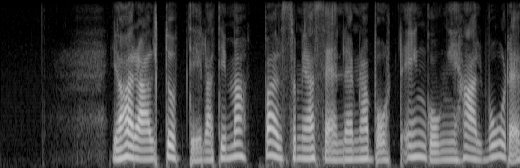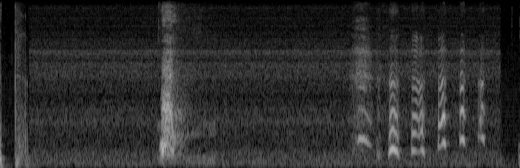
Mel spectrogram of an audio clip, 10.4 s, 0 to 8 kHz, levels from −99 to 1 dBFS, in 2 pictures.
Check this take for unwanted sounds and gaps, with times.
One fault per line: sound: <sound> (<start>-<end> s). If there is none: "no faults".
sound: bark (6.8-7.4 s)
sound: laugh (8.7-10.1 s)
